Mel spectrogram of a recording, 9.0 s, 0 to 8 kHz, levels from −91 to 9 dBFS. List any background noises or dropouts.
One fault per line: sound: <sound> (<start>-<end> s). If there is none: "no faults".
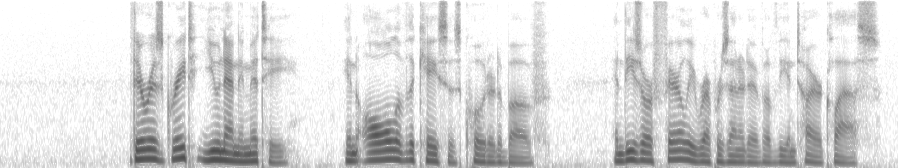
no faults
